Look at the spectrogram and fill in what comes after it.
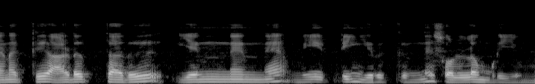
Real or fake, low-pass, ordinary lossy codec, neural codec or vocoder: real; 7.2 kHz; none; none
